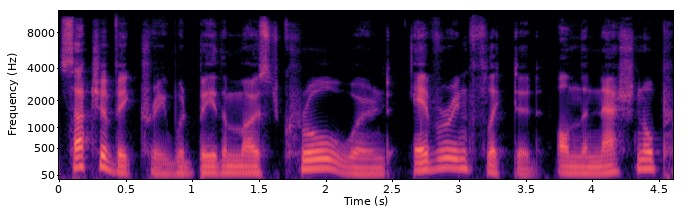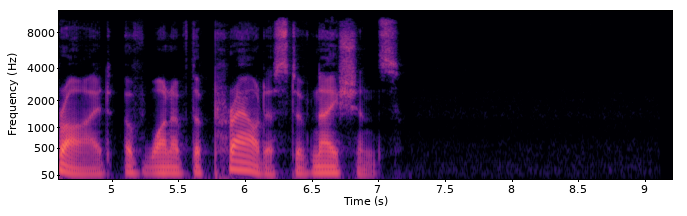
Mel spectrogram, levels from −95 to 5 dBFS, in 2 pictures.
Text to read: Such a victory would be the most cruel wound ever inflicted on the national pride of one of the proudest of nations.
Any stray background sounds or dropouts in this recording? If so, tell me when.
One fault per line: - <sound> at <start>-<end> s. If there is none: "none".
none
